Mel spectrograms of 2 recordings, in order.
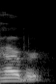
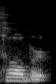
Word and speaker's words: Holbert: But everybody pronounce it Herbert. It's Holbert, but there, yeah.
